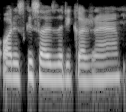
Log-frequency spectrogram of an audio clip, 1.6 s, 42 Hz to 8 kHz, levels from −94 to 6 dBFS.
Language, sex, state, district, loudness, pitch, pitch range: Hindi, female, Uttar Pradesh, Deoria, -17 LUFS, 195 Hz, 195-210 Hz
